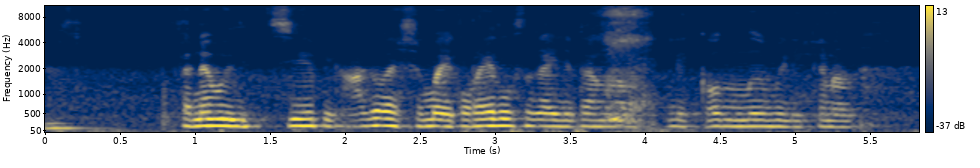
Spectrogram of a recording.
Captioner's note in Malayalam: ചീറ്റുന്നു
